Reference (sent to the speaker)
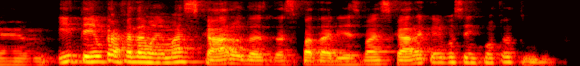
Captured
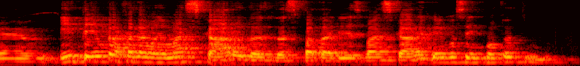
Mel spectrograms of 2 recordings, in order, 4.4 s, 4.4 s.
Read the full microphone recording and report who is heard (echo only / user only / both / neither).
echo only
